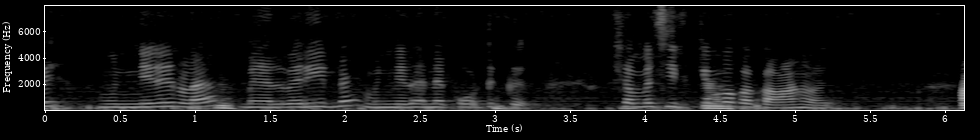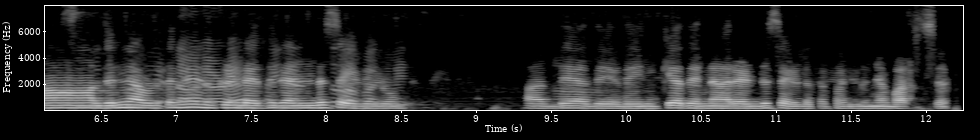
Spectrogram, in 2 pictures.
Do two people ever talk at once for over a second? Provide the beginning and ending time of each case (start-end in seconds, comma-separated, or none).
6.4-8.5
